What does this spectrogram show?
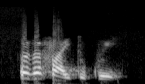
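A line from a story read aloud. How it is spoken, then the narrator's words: Plain question. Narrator (Italian): chiese Matteo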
